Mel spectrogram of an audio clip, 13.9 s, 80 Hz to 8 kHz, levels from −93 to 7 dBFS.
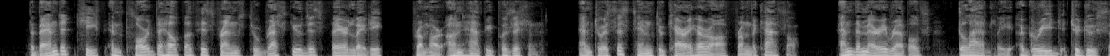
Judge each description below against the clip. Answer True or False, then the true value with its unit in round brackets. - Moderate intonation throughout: True (4.0 semitones)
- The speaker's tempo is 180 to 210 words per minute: False (165 wpm)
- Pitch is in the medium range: False (100 Hz)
